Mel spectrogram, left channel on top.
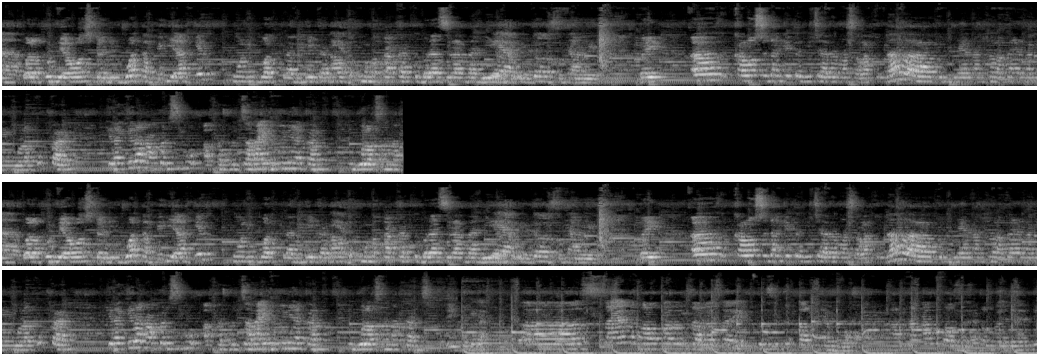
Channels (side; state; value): left; drops out; at 14.4 s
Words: Walaupun di awal sudah dibuat, tapi di akhir mau dibuat lagi karena untuk memetakan keberhasilan tadi ya. Iya, Bu. betul sekali. Baik, kalau sudah kita bicara masalah kendala, kemudian langkah-langkah yang akan Ibu lakukan, kira-kira kapan sih Bu akan rencana Ibu ini akan Ibu laksanakan seperti itu? Ya, saya melakukan rencana saya itu secepatnya Bu, karena kan proses pembelajaran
